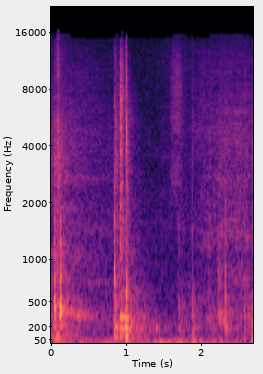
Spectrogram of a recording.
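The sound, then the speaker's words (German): In an optician's shop, wooden drawers of an old wooden drawer cabinet holding eyeglass frames are pulled out one after another, with a loud clunking thud early on followed by softer scrapes and knocks; no one speaks. “Sie zieht einige Schubladen heraus.”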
